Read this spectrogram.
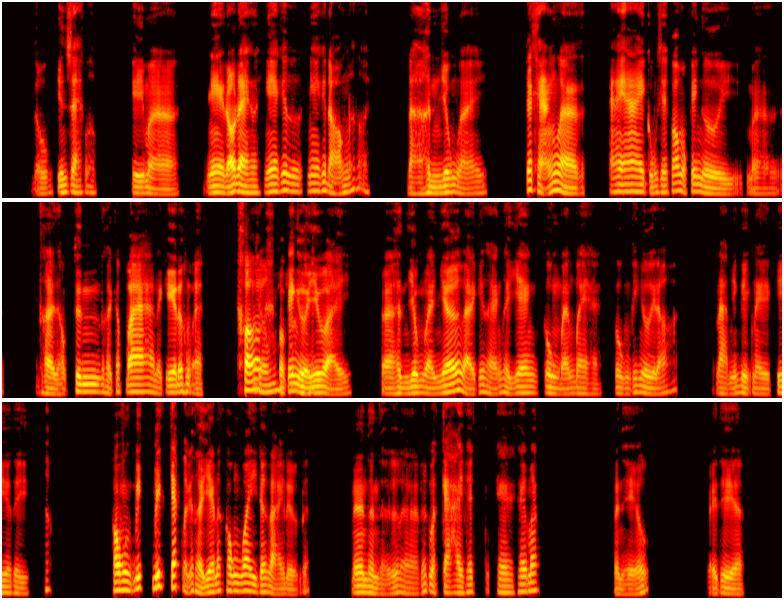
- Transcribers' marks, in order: laughing while speaking: "đúng hông bạn? Có"; tapping
- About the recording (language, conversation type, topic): Vietnamese, podcast, Bài hát nào luôn chạm đến trái tim bạn mỗi khi nghe?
